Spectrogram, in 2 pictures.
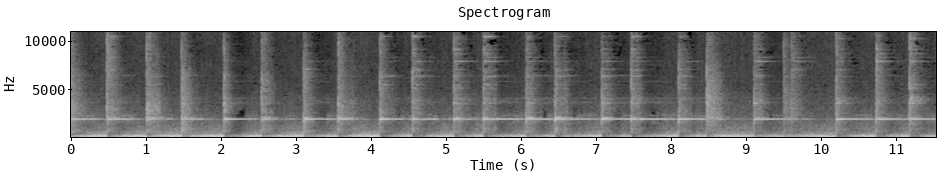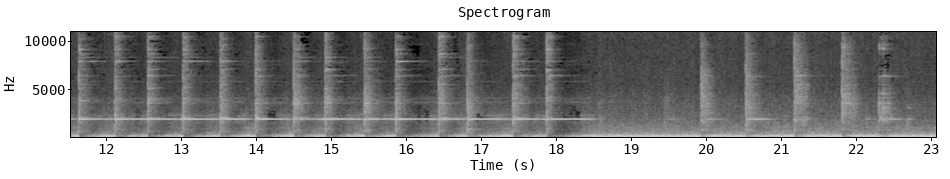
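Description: Hand hammer blows on a glowing Damascus steel billet held on the anvil, about two strikes a second, with the anvil ringing at one steady pitch under the blows. The hammering and ringing stop about 18 seconds in, followed by a few lighter strikes, over a steady low hum.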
